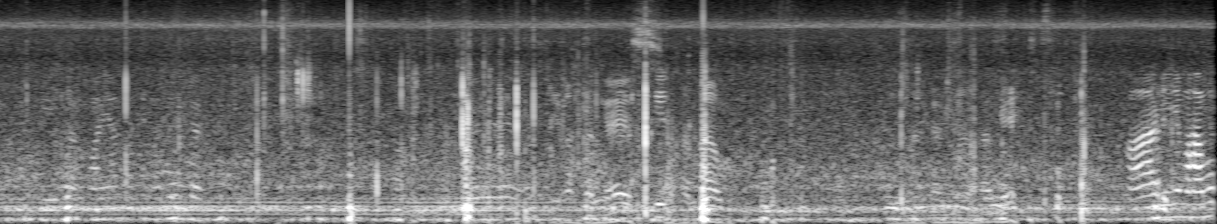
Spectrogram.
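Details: A Bornean nest of giant honey bees (Apis dorsata) in rainy season gives off a sustained, layered buzzing drone throughout, overlaid by irregular clicks, snaps and occasional speech from people working close by.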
